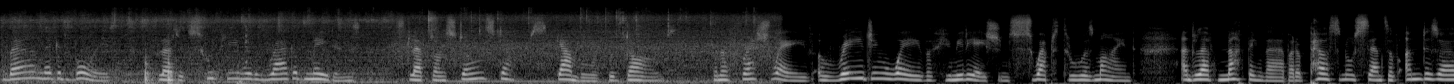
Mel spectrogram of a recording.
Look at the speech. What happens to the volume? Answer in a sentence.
The volume of the speech stays about the same.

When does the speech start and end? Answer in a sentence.
You can hear the speech from 0.0 to 14.5 s.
